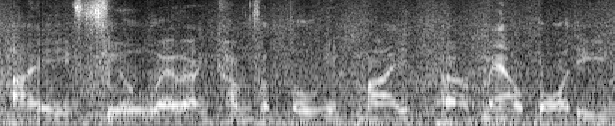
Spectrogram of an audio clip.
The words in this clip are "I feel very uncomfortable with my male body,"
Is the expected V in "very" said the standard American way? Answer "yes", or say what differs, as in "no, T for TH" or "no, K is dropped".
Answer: no, W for V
